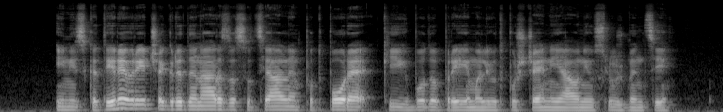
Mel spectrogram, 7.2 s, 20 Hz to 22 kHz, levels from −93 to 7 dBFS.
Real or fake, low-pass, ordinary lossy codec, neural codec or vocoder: real; 19.8 kHz; none; none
